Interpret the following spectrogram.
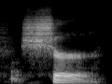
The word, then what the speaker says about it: sure: And I'm, un contraction de I am, yo soy or yo estoy, sure. Nota la pronunciación, es como SH, sure, segura or seguro.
